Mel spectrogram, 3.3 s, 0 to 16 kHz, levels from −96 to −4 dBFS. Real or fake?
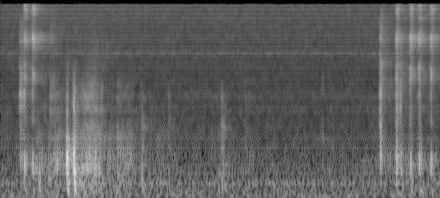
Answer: fake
